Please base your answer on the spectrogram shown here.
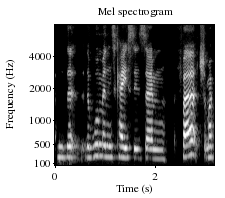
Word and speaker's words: ferch: But the woman's case is Ferch. Am I pronouncing that properly? Ferch, and that's the daughter of.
